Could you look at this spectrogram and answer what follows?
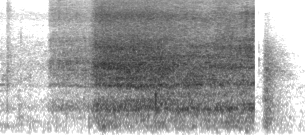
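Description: Water is poured into frying rice for Egyptian sayadeya, setting off a loud, rushing hiss of steam that swells, holds for about two seconds, then cuts off abruptly with a short after-sizzle.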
